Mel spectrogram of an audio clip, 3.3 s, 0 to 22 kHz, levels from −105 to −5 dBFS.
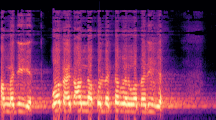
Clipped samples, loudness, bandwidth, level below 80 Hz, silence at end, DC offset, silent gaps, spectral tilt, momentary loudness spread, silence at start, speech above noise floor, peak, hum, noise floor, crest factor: under 0.1%; -11 LUFS; 15.5 kHz; -56 dBFS; 0.6 s; under 0.1%; none; -4 dB/octave; 7 LU; 0 s; 30 dB; 0 dBFS; none; -41 dBFS; 12 dB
